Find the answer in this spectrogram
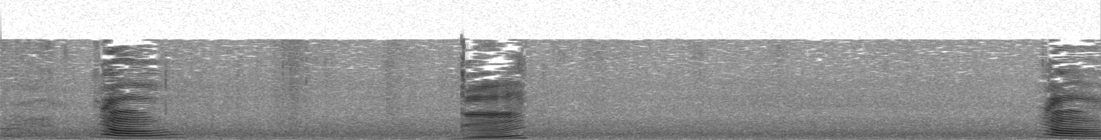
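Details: Talking parrot at a wildlife exhibit greeting visitors; three separate spoken-sounding "hi" calls with rich harmonic tones, spaced about two seconds apart, over steady background noise.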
